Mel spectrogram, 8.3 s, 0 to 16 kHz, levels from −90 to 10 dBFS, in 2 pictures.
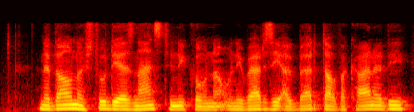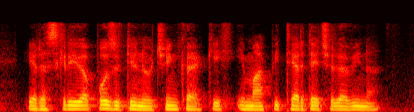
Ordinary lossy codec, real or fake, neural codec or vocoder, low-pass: Opus, 64 kbps; fake; codec, 16 kHz, 0.5 kbps, X-Codec, WavLM features, trained on Multilingual LibriSpeech; 7.2 kHz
